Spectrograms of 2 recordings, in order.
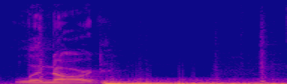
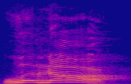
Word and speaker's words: Lenarr: Lenard. My name is not Lenard. It's Lenarr. More like Lanier.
